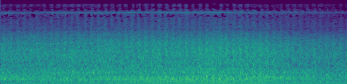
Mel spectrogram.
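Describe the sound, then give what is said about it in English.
A helicopter's engine and rotor roar steadily as it touches down on a landing pad on the top deck of a rig, a loud continuous whine over a deep low hum, with no voices present. “The helicopter touches down on a landing pad on the top deck of the rig.”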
